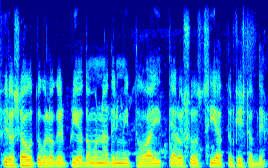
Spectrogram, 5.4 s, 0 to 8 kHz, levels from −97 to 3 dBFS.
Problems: none marked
